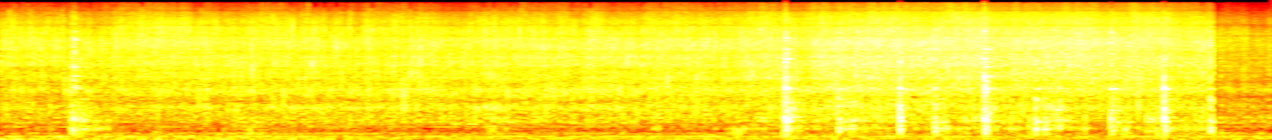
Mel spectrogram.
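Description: A handful of onions for Brahmi leaf chutney fries in a pan under a steady, bright sizzle, with a series of sharp spoon scrapes and taps toward the end and no talking.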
